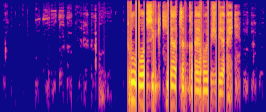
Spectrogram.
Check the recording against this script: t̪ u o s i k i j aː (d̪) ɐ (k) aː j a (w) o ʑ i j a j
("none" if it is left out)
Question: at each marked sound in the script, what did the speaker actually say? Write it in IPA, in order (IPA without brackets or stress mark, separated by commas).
t̪, k, w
